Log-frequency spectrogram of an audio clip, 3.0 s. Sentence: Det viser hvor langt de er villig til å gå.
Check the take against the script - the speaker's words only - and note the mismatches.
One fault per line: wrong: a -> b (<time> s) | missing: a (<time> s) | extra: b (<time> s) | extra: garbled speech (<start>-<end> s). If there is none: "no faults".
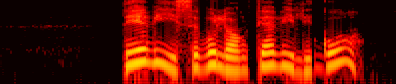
missing: til (2.4 s)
